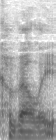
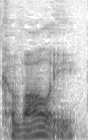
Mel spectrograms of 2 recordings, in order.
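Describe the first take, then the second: First: The second syllable has an 'eh' vowel. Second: The second syllable has an 'ah' vowel. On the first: The speaker calls it wrong. "why why would you say it that way? Like, that's not even how you say it" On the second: The speaker calls it right. "It's Cavalli. Doesn't it have an A?"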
